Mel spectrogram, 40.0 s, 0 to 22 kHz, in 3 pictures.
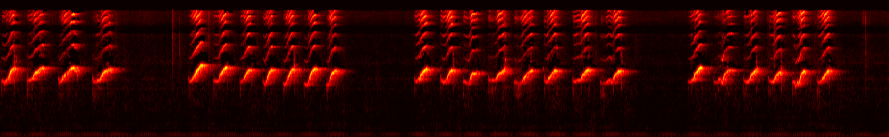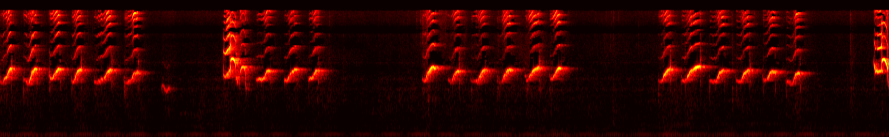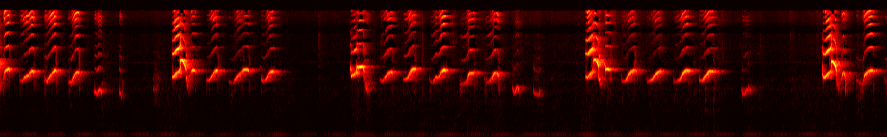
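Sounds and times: cockatiel whistling song: 0.0s - 1.9s, 2.8s - 5.3s, 6.2s - 9.6s, 10.3s - 12.7s, 13.3s - 16.0s, 16.7s - 18.4s, 19.6s - 22.1s, 23.2s - 25.6s, 26.4s - 31.1s, 31.9s - 38.1s, 39.0s - 39.9s.

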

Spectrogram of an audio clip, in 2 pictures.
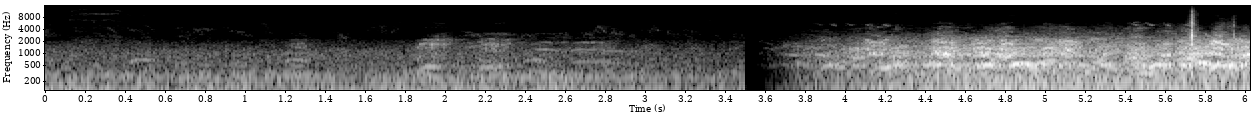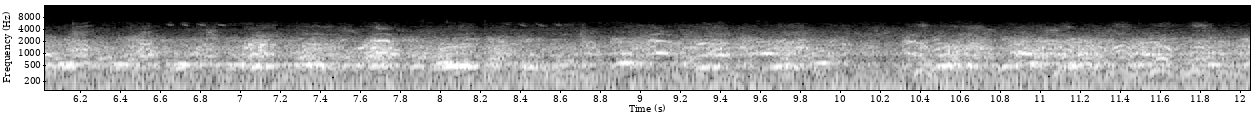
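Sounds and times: dogs barking and yelping: 0.4s - 3.1s, 3.7s - 12.0s.

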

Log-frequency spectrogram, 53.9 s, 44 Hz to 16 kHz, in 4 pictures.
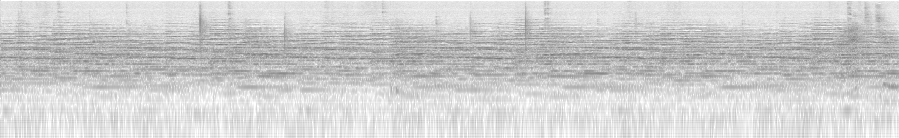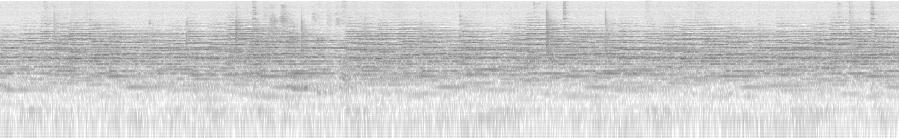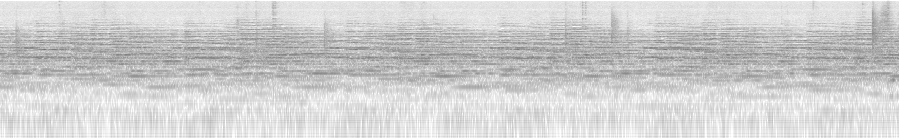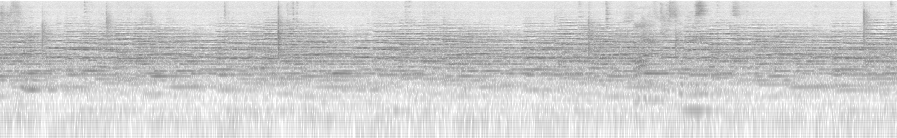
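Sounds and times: church bells ringing: 0.0s - 53.9s.

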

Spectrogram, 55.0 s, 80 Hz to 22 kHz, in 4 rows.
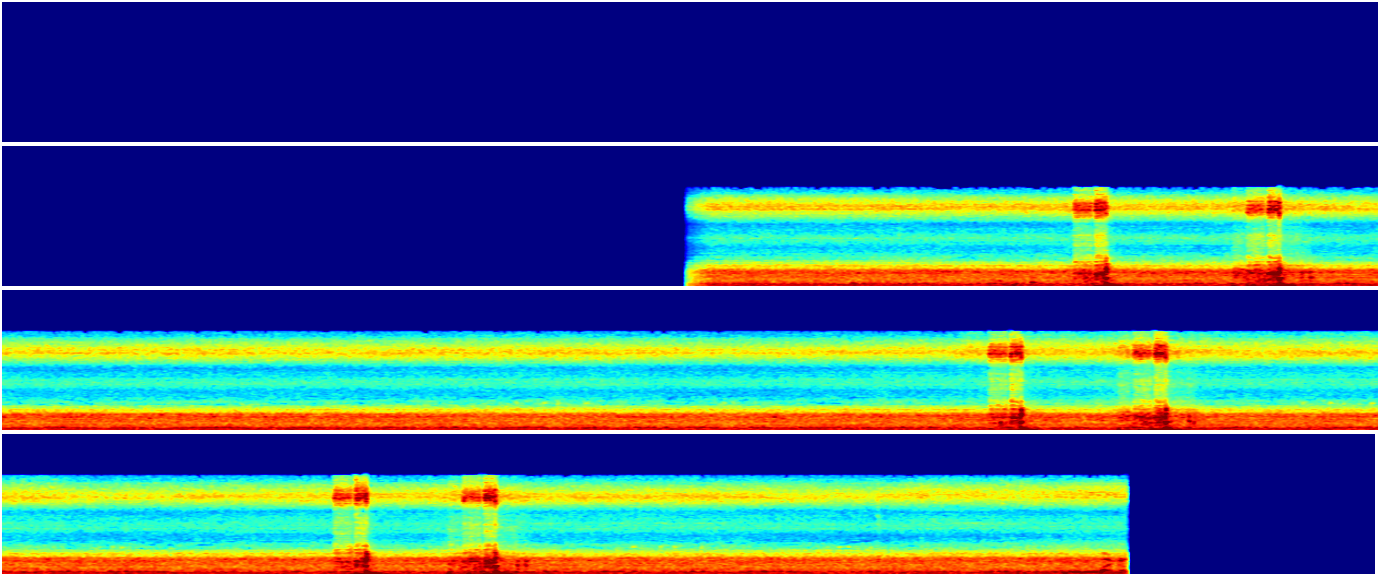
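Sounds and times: machine mechanical hum: 20.7s - 52.6s
sharp mechanical clacks: 26.0s - 27.0s, 37.4s - 38.0s, 38.7s - 39.6s, 44.6s - 46.8s.

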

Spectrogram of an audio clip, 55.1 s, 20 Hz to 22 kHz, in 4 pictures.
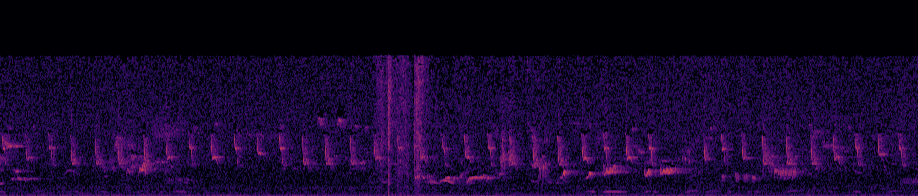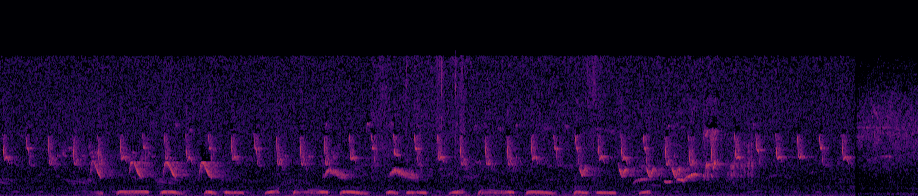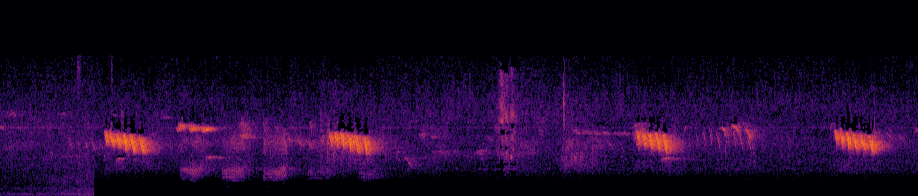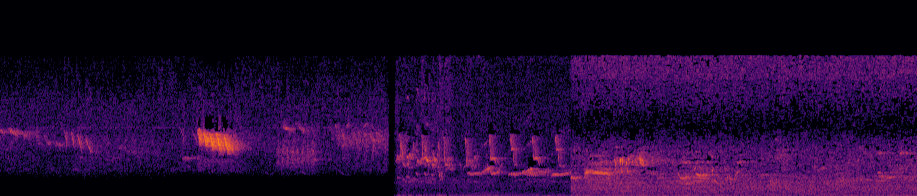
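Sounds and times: faint bird chirps: 0.0s - 33.3s, 47.2s - 55.0s
outdoor background noise: 0.0s - 55.0s
bird singing high falling call: 47.2s - 55.0s.

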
